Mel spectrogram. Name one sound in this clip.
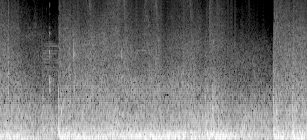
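A deep underwater rumble drones steadily.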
